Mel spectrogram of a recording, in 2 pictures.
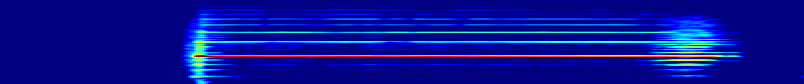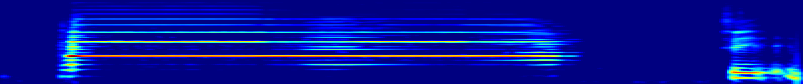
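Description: A saxophone plays two long, steady held notes.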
